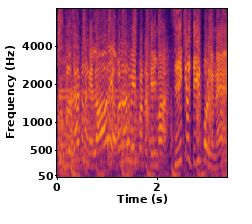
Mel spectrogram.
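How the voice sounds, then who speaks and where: Sex: man. Figure: a pushy comic bus passenger. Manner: bossy, argumentative. Pace: very fast. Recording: film audio with clear music. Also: very high-pitched.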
